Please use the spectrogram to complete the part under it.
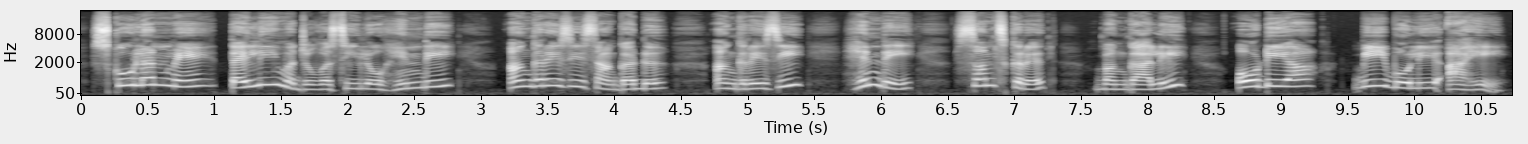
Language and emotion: Sindhi, neutral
